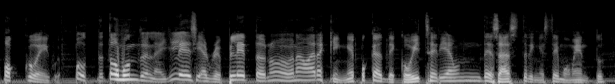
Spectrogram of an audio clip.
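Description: A young man with a Costa Rican accent, co-hosting a podcast and telling stories in an animated way, sometimes jumping into a child's shrill voice. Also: fast talker, soft background music. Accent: Costa Rican Spanish. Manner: animated storyteller, acts out childish shouts. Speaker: podcast co-host. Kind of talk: casual comedic chat.

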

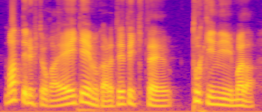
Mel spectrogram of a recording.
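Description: Man co-host, casual chat, expressive pitch swings, acts out the people in his stories. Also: very fast. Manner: animated storyteller, acts out quoted lines, laughs often. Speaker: podcast co-host and editor.

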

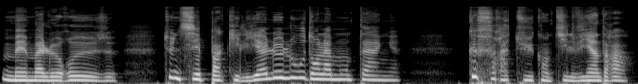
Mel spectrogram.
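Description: A woman's voice: medium pitch, expressive, a little slow, a little mellow, smooth, natural voice. A woman voicing an anxious, fussy male farmer in a storybook reading, exclaiming and scolding in agitation. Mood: agitated. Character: anxious, fussy old farmer fretting over his goats.

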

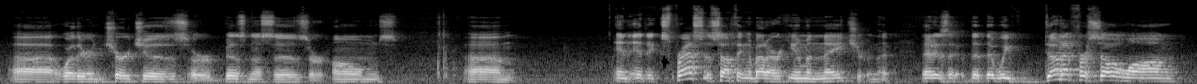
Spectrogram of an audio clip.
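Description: A man delivers a sermon at a pulpit microphone in an ordinary mid-range voice. He moves in a measured, halting way with deliberate emphasis, as a lecturer would. Background noise runs behind him. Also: mid-range voice, darkish tone, reverberant. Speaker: guest preacher and Bible lecturer. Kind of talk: sermon with scripture reading and prayer. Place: church conference, speaking to seated congregation. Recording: clear background noise, live room.

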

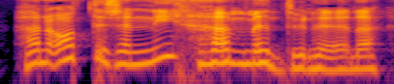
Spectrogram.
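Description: A woman co-hosting a casual podcast as a flight attendant, excitable, laughing and swearing casually, reading listener stories aloud. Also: mid-range voice, no room sound, clean studio sound.

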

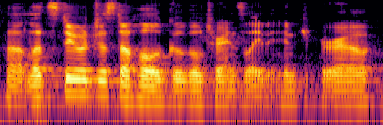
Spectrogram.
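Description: A man's voice: low voice, animated, normal speed, vocal fry, a little hiss or hum. A man co-hosting a podcast in casual chat, joking dryly and laughing often. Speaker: podcast co-host.

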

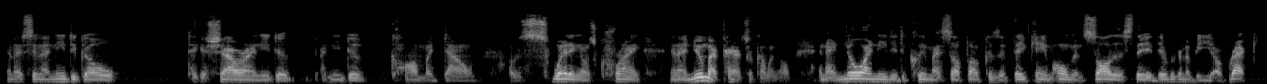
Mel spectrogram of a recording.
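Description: A young man with a husky, somewhat breathy voice tells his own hard story in a halting, earnest way, stopping and restarting his sentences. His voice sits at a middle pitch and is recorded close and dry, with no room sound. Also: expressive, dry recording. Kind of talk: personal testimony.

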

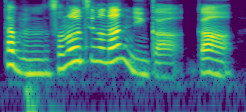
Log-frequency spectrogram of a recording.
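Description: A woman's voice: on the high side, sing-song, a little slow, pushed and bright. A young woman co-hosting a podcast, chatting casually and telling stories with plenty of laughter. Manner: chatty storyteller, laughs often, acts out quotes. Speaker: podcast co-host. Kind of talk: casual chat.

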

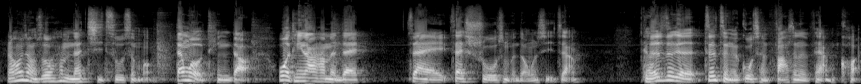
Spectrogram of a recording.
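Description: Fast-talking, with a mid-range voice, this young podcast co-host and singer-songwriter keeps things casual, spinning lively stories and breaking into laughter a lot.

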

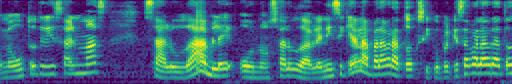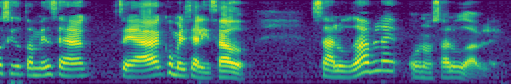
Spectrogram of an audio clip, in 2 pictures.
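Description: A woman hosting an educational podcast, explaining in an expressive, conversational way. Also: medium pitch, poor audio. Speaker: podcast host.

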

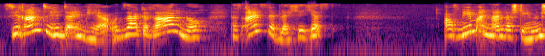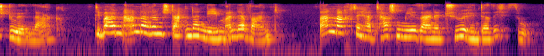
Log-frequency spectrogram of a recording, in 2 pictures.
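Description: A woman reads a children's story aloud, her high voice lively and swinging through wide pitch. The recording sounds muffled and lo-fi. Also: moderate pace, creaky. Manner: expressive, animated. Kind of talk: reading a children's book aloud.

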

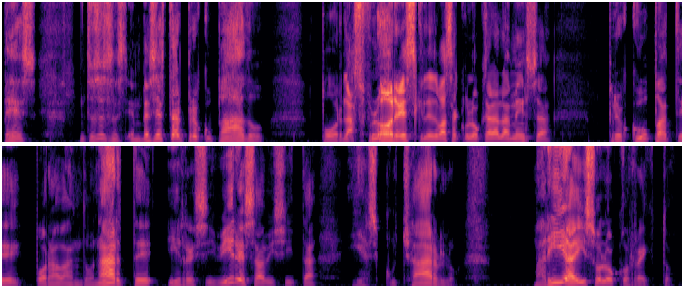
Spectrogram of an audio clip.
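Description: A male preacher who delivers his sermon like a lively conversation. His pitch rises and falls with a lot of movement, and he keeps turning to the listener with questions. The recording is close and dry, with hardly any room sound. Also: unhurried, dry recording. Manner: animated storytelling preacher, asks listeners questions.

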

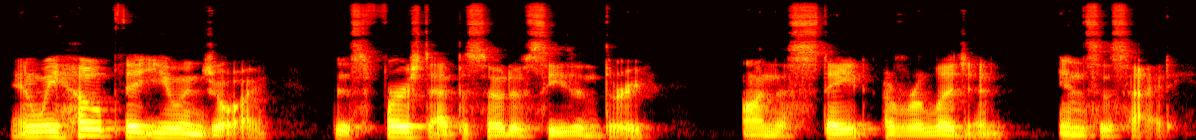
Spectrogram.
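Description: A man's voice: fairly low pitch, brisk, creaky, dark tone. A young man delivering a scripted podcast introduction in an upbeat, announcer-like way. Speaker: podcast host.

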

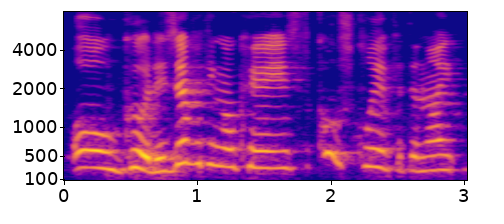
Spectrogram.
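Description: A woman's voice: high-pitched, a little fast, roomy sound, lightly acted. A woman playing a shifty, businesslike male hired killer in a radio play. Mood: shifty, reassuring.

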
